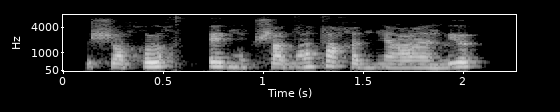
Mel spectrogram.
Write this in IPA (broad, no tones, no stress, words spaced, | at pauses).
ʃɔχuχt͡sʼɛ ɡũʔʃudˤĩtˤʏ χibŋɛ̃ʕãɡlʲʌ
